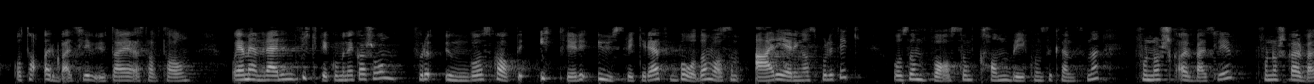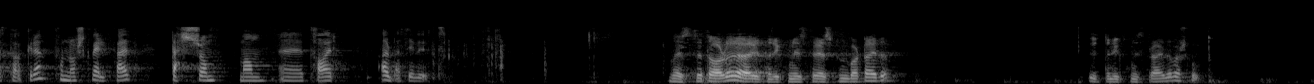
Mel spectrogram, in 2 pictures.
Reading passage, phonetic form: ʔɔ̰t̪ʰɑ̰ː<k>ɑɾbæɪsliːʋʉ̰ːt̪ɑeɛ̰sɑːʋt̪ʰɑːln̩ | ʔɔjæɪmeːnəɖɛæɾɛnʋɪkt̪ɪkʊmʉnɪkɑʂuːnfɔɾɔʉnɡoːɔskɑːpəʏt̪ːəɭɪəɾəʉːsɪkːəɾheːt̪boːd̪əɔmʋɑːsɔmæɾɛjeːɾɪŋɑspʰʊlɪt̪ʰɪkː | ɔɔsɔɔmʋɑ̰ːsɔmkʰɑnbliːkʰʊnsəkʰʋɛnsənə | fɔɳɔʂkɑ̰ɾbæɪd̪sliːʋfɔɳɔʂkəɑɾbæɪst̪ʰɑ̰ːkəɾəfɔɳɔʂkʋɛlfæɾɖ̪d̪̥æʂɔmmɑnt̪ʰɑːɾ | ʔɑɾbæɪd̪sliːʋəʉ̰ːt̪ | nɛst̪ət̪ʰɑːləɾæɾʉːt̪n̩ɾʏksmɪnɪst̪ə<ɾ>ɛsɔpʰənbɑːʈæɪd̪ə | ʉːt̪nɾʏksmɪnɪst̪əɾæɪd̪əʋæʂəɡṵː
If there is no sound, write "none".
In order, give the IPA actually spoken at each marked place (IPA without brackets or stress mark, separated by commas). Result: ʔ, ɾ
